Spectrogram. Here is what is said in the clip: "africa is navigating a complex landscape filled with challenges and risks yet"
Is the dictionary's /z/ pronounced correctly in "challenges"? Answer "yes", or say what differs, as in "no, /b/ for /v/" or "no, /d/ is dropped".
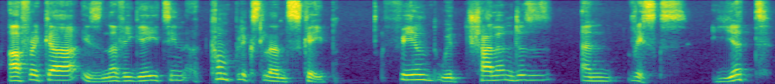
yes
